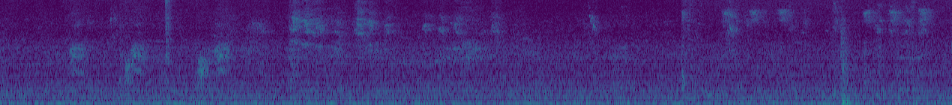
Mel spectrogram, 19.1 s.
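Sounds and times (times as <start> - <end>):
birds calling: 1.3 - 3.2, 3.8 - 10.2, 13.6 - 19.0.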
